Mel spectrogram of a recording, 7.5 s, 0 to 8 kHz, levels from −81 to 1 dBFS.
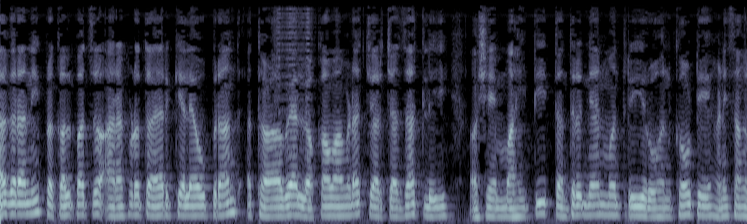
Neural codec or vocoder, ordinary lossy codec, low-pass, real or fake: none; none; 7.2 kHz; real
